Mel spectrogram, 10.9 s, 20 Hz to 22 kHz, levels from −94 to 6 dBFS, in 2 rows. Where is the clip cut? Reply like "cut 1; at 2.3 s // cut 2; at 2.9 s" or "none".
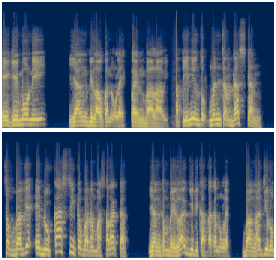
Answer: cut 1; at 3.5 s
